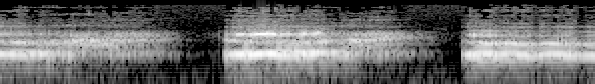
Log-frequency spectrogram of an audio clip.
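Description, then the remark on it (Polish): Three drawn-out, groaning moans from a medical training manikin at a university simulation centre, each lasting about a second with short gaps between, loud, with no other talking. “Fantom nawet wydaje jęki.”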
